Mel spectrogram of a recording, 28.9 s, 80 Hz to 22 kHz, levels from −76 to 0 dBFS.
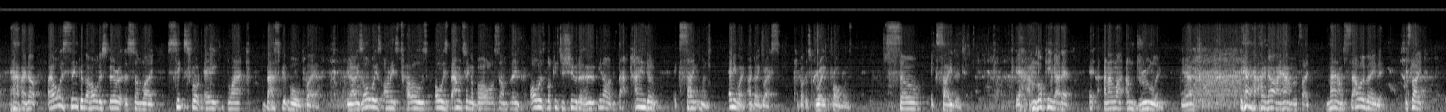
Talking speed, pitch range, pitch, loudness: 160 wpm, 170-210 Hz, 190 Hz, -18 LUFS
